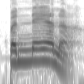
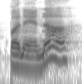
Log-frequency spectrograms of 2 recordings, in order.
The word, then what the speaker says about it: banana: when you say them for example banana it's stressed on the second syllable banana we don't say banana or banana proper word stress is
